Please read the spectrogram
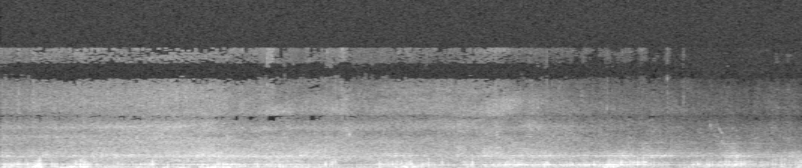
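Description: Wind buffeting the microphone, with a steady distant engine hum underneath.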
